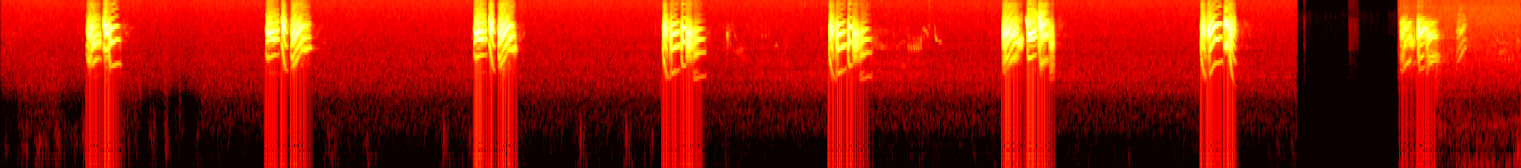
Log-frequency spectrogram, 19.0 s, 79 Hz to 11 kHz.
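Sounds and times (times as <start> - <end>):
twite calling: 1.1 - 1.6, 3.3 - 4.0, 5.9 - 6.6, 8.2 - 13.4, 15.0 - 15.7, 17.5 - 19.0.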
